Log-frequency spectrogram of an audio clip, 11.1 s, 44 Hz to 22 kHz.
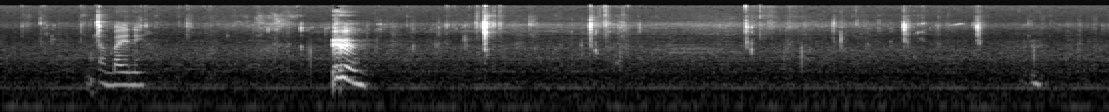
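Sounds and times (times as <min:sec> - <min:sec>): faint steady hum: 0:00.0 - 0:11.0
person chewing food: 0:01.8 - 0:06.6, 0:07.4 - 0:11.0.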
